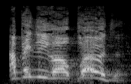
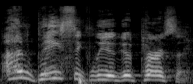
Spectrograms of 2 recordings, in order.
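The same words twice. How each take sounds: First: It is said in a put-on Asian accent. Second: It is said in the speaker's plain accent. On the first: "Those words in China. ... everything I do has a Japanese accent" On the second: "They say it those exact words every time"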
